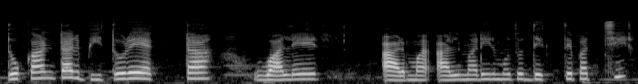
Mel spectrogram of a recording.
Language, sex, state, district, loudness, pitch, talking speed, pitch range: Bengali, female, West Bengal, Alipurduar, -19 LUFS, 245 Hz, 105 wpm, 220-270 Hz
